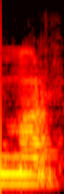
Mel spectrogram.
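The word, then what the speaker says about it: mār: Kemudian yang kedua ini secara tulisan adalah Mal, tapi ketika dibaca menjadi Mar. Ya, ini memang huruf seperti ini ya sering sekali bacanya R gitu ya.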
